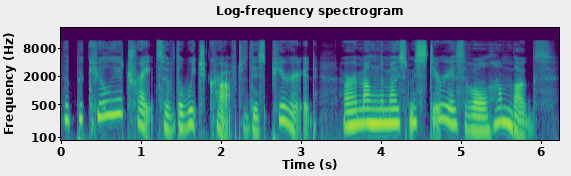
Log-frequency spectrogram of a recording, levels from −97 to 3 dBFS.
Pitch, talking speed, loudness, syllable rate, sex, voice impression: 190 Hz, 165 wpm, -20 LUFS, 4.6 syllables/s, female, feminine, adult-like, tensed, slightly powerful, clear, fluent, intellectual, calm, slightly reassuring, elegant, slightly strict, slightly sharp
